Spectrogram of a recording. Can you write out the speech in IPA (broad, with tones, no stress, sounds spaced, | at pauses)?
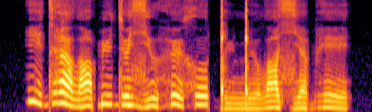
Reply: i˥˨ dʱ æ˥˨ lˠ ɑ˩˧˩ ɓ y˦ d ø˦ zʲ ɯ˩˧˩ h ø˥˨ x o˦ ǃ y˩ ŋ͡ǃ y˩ lˠ ɑ˦ sʲ æ˩˧˩ bʱ e˥˨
